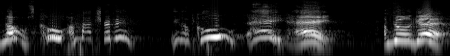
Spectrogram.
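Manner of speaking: high-pitched comic brush-off; mock casual reassurance. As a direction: play it cool in a lifted voice. Acted man brushing off tearful woman.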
